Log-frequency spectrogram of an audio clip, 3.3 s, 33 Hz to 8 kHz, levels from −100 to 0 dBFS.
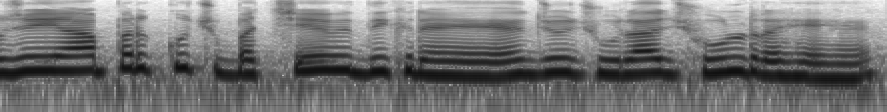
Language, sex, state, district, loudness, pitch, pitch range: Hindi, female, Bihar, Katihar, -13 LUFS, 225 Hz, 210-255 Hz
